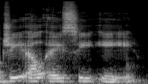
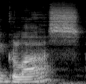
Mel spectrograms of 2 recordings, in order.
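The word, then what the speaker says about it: glacé: term glass in glass but notice that's well g-l-a-c-e this is spelled g-l-a-c-e accented gu that means that e is pronounced glace if you say ante glass you're talking about tea flavored ice cream is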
